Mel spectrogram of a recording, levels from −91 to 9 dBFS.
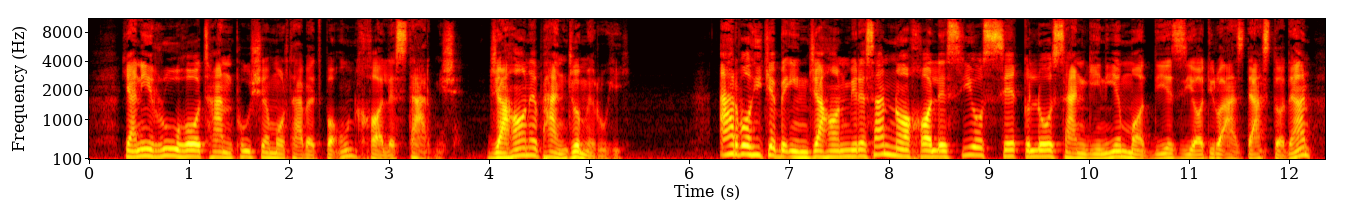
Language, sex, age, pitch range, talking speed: Persian, male, 30-49, 95-135 Hz, 140 wpm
